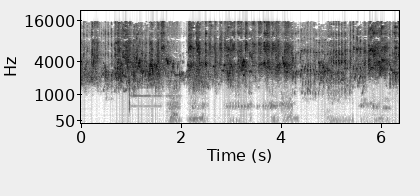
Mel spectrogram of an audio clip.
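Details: Pet parakeets twittering continuously, a thick wash of high chirps and warbled chatter, with a brief steady tone near the start and scattered low knocks and rustles.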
